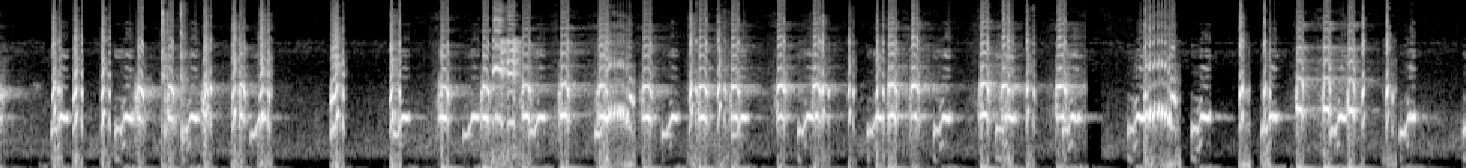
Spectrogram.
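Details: At night, a white-breasted waterhen gives a continuous stream of loud, grating, nasal notes in rapid, uneven succession with hardly any break.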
